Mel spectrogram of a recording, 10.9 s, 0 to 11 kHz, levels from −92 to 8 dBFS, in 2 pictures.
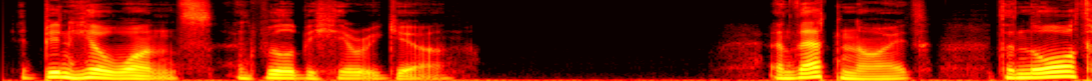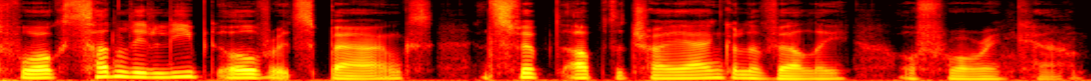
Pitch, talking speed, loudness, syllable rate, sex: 135 Hz, 160 wpm, -19 LUFS, 4.8 syllables/s, male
